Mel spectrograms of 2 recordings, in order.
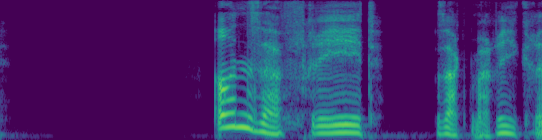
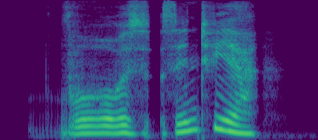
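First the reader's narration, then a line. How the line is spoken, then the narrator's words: Slightly anxious question. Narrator (German): fragt Alexis etwas ängstlich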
